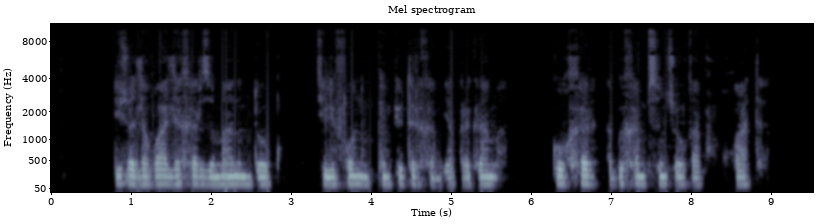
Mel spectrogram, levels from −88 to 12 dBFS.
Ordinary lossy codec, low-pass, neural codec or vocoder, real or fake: MP3, 96 kbps; 9.9 kHz; none; real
